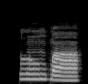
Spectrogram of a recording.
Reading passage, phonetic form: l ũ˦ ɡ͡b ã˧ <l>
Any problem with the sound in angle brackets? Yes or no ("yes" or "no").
yes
